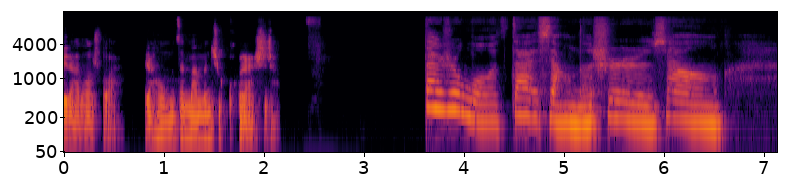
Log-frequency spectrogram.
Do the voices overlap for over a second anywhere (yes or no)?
no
